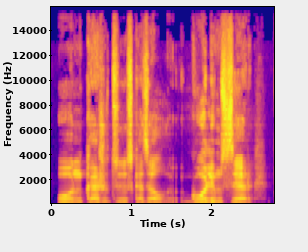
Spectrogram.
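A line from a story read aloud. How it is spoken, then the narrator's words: Mumbling. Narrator (Russian): пробормотал Колон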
